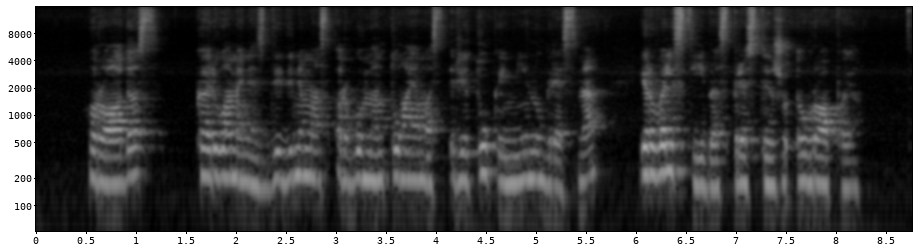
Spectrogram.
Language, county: Lithuanian, Utena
